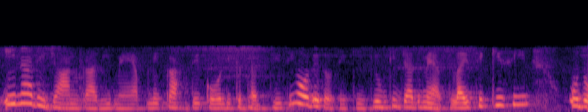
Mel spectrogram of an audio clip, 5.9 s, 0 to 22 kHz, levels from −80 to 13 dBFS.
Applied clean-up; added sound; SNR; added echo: none; none; none; none.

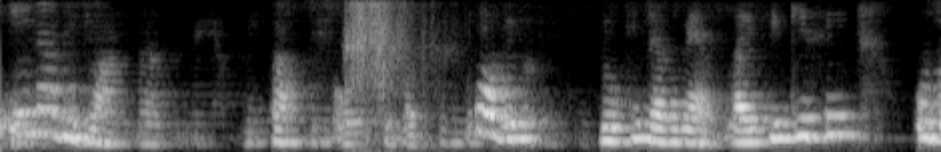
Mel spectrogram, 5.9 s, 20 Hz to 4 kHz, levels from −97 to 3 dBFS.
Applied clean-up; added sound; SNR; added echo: neural mask model DeepFilterNet 3.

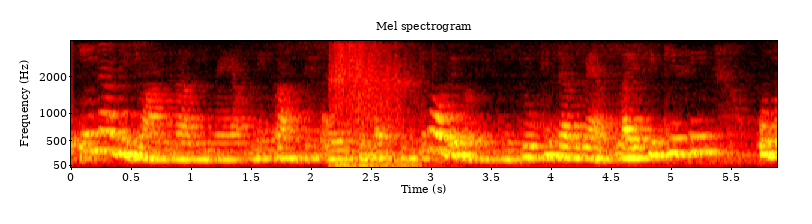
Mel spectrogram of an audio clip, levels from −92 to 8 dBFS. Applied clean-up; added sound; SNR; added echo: none; Boom; 17 dB; reverberation time 0.9 s.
